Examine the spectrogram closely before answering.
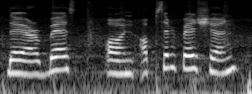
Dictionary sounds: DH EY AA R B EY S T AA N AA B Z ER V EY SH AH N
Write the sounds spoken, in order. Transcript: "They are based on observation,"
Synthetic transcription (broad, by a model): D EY AA R B EY S T AA N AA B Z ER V EY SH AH N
